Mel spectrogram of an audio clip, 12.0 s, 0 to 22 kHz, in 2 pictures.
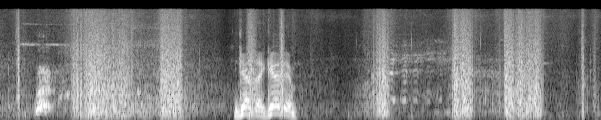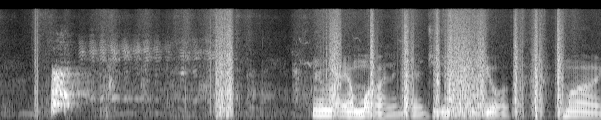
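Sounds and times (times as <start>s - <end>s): dog barking: 0.4s - 0.7s, 6.5s - 6.9s.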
